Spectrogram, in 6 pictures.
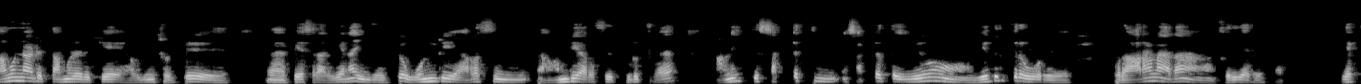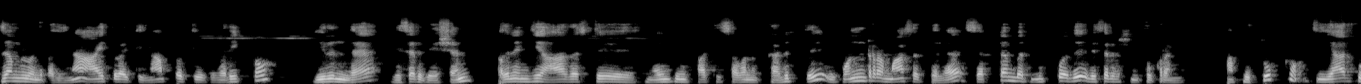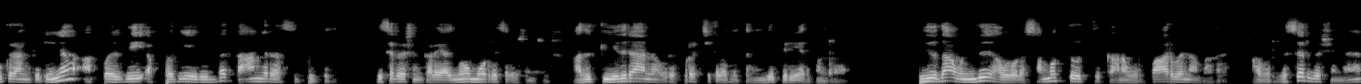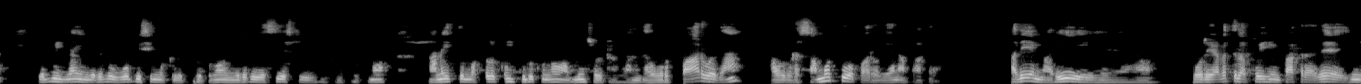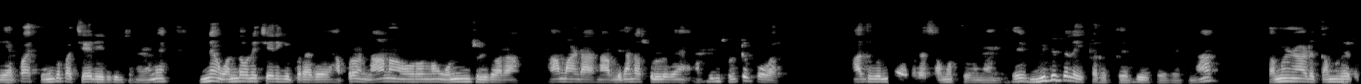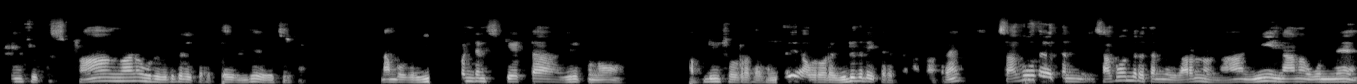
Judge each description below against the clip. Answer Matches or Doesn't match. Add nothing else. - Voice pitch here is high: Doesn't match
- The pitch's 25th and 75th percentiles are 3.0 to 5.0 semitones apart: Matches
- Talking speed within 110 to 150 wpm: Matches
